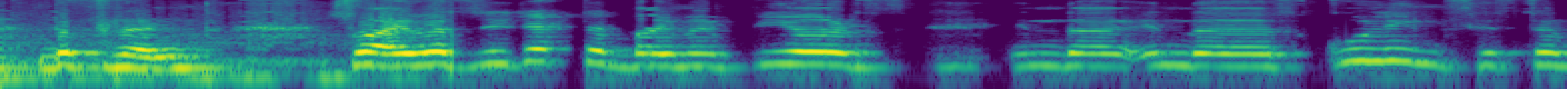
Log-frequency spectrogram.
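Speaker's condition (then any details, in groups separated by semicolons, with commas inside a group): Cerebral palsy; from birth, whole body movement affected; several major operations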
